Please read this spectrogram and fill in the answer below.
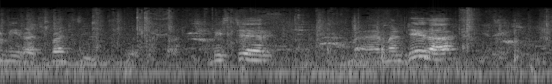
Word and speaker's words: Rajbansi: Call me Rajbansi. Mr. Mandela pronounces my name better than any Indian.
